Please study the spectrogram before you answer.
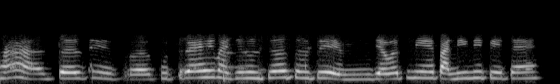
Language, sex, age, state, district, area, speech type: Marathi, female, 45-60, Maharashtra, Amravati, rural, conversation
